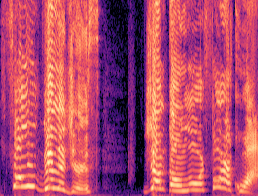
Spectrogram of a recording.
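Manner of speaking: high, loud delivery while laughing.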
